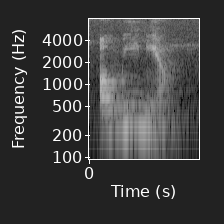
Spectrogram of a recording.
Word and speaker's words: Armenia: are correct next is Armenia Armenia a me Nia so there are three syllables and you have to stress on the seconds label or media a Mania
